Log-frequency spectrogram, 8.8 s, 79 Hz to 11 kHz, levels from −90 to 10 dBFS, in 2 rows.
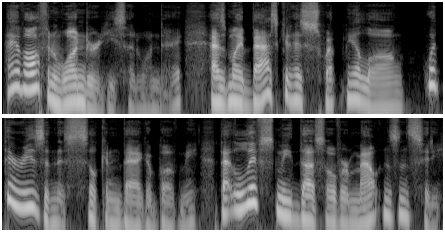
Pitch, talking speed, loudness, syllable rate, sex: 135 Hz, 220 wpm, -22 LUFS, 5.7 syllables/s, male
